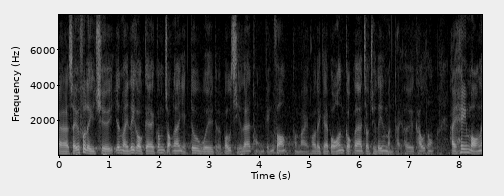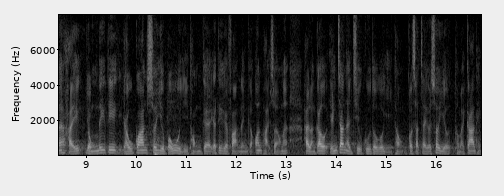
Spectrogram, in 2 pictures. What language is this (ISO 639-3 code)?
yue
